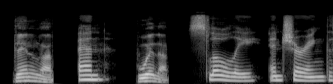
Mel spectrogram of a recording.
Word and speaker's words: pueda: Don't pronounce it as two separate syllables. Practice saying words like Tenga. and Pueda.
